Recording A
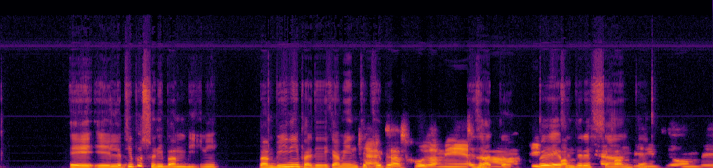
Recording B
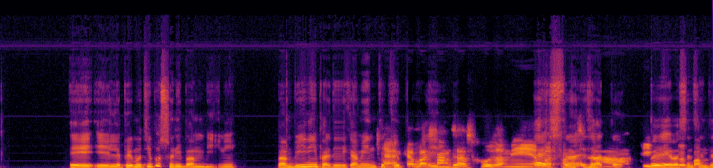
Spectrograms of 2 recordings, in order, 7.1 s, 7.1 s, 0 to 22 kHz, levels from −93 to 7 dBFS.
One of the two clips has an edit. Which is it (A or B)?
A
